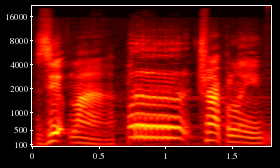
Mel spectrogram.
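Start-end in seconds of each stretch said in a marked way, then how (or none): 0.7-1.2 high, loud lip-trill beat noise; trilled brrr. Retold or imitated. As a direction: buzz the lips like a drum roll. Beat sound between name ideas.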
